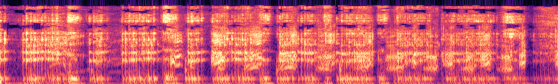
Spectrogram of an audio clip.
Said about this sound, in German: Auch ganz groß, ein Koala. Wie die aussehen, das wissen wir, das ist klar, aber wisst ihr auch, dass die sich so anhören?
